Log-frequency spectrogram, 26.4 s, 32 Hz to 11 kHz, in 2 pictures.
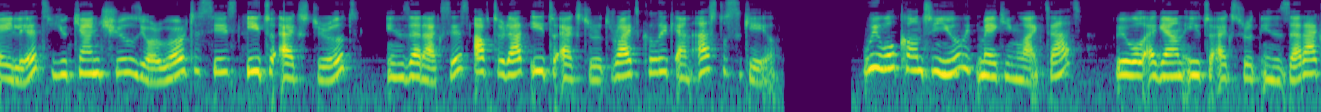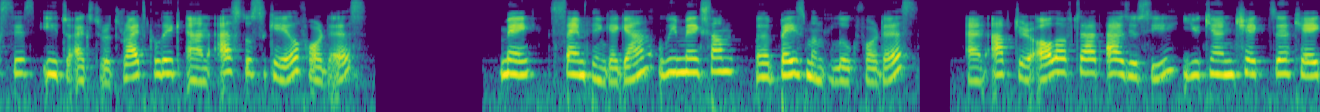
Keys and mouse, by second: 0.2 click, 0.6 s, 2.7 click, 4.1 shift+middle click, 4.4 e, 5.1 z, 7.8 e, 8.1 s, 10.0 click, 10.7 e, 11.0 z, 12.8 click, 13.6 e, 16.8-19.0 typing, 17.0 click, 18.5 click, 20.6 e, 20.9 s, 22.1 click, 22.5 e, 22.7 click, 22.7 z, 23.0 e, 23.4 s, 24.8 click, 25.4 Tab, 25.4 f, 26.0 middle click.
